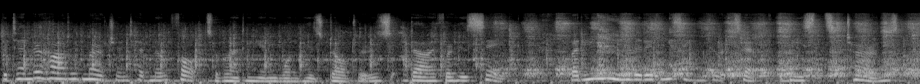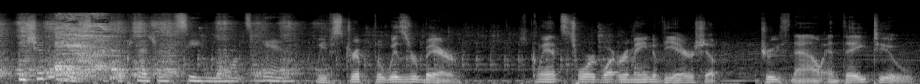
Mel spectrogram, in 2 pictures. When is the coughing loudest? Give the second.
10 s.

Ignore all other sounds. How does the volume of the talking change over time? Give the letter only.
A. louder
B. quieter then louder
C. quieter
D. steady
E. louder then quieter
D.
